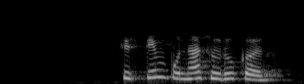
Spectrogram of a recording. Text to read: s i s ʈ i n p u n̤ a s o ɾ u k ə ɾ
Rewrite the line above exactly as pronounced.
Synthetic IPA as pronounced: s i s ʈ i m p u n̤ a s u ɾ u k ə ɾ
